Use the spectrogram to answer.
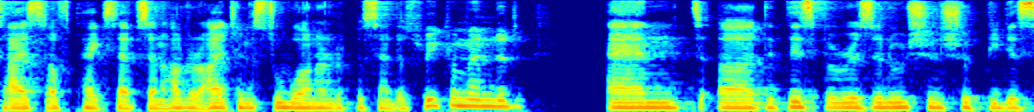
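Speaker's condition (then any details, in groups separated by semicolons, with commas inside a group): No condition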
